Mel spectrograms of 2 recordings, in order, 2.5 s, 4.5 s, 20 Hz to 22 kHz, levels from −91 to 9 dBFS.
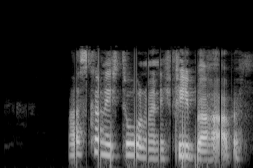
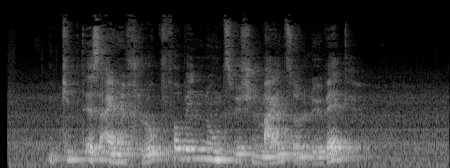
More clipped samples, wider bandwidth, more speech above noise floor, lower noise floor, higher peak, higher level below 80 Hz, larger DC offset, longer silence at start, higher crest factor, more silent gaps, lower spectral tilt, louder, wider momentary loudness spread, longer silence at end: neither; second, 8 kHz vs 14.5 kHz; first, 54 dB vs 21 dB; first, -72 dBFS vs -41 dBFS; about the same, -2 dBFS vs -4 dBFS; second, -56 dBFS vs -50 dBFS; neither; first, 0.7 s vs 0.05 s; about the same, 18 dB vs 18 dB; neither; second, -2.5 dB/octave vs -7.5 dB/octave; first, -18 LUFS vs -21 LUFS; second, 7 LU vs 22 LU; about the same, 0.1 s vs 0 s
